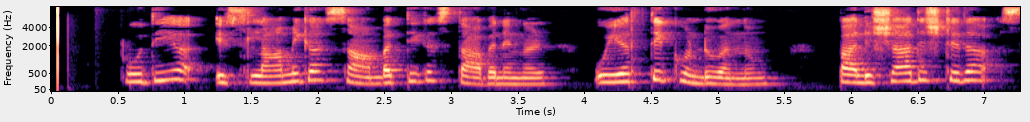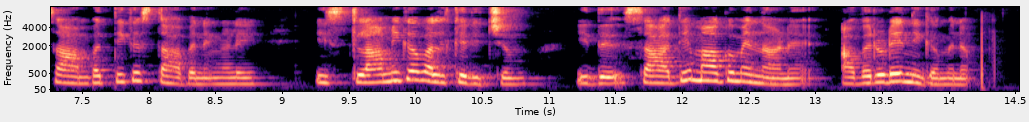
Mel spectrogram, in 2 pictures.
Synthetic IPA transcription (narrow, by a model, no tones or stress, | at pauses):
puðijɐislaːmiɣɐsaːmbɐt̪ːiɣɐst̪ʰaːbɐnɐŋːɐɭ | ujɐrt̪ikʲːo̞ɳɖuʋɐnːum | pɐliʂaːd̪iʂʈʰiðɐsaːmbɐt̪ːiɣɐst̪ʰaːbɐnɐŋːɐɭe̞ | islaːmiɣɐʋɐlkɐɾit͡ɕːum | iðɨsaːd̪ʱjɐmaːɣume̞nːaːɳɨɐʋɐɾuɽe̞niɣɐmɐnɐm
